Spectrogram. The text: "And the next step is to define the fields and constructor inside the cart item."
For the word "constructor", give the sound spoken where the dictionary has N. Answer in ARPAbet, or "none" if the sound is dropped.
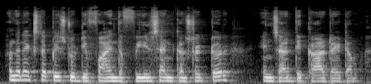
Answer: N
